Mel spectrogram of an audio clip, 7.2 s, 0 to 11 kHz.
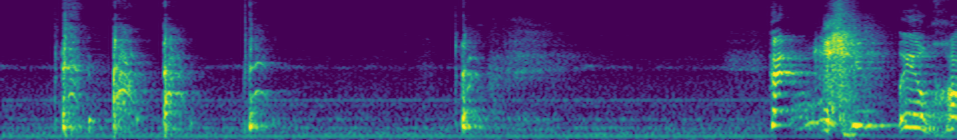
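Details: Girls sneezing during a Covid-19 PCR nasal swab test: several abrupt sneeze bursts, then a louder one, over a steady background hum, set off by the nasal swab.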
